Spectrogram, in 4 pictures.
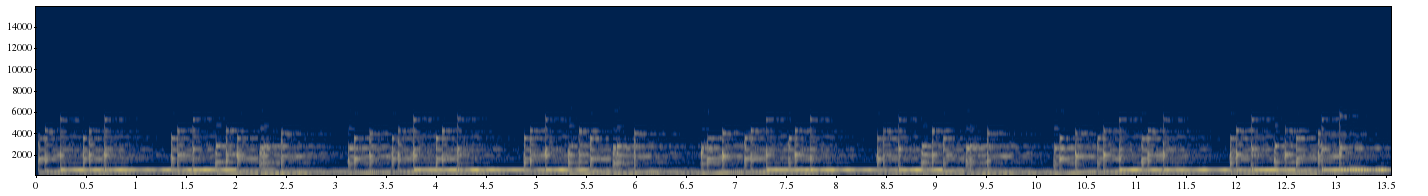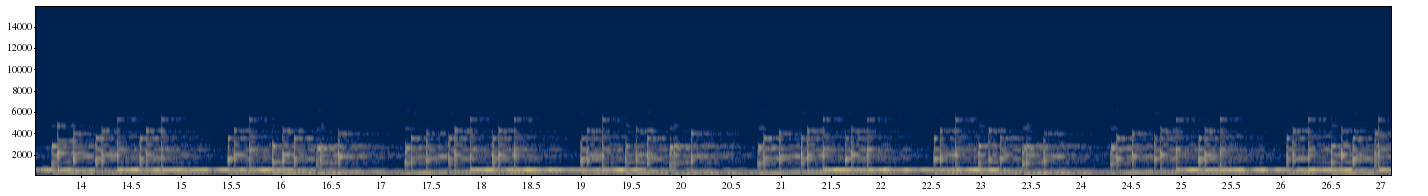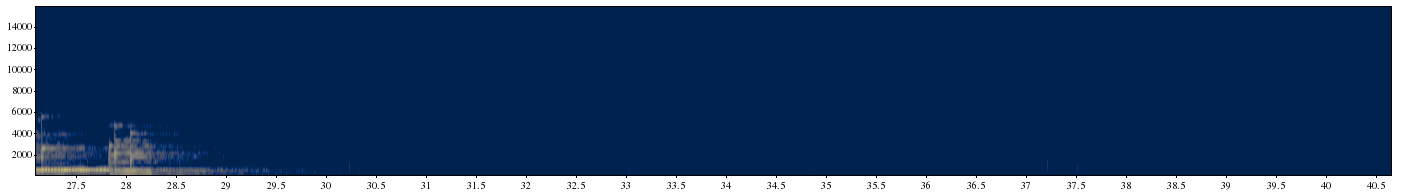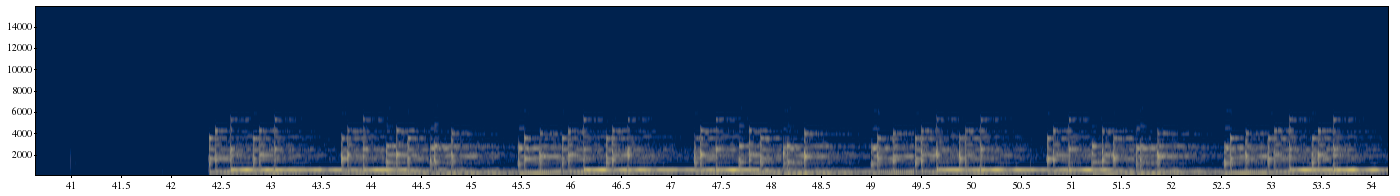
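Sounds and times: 
celeste trap melody loop in G minor at 136 BPM: 0.0s - 28.9s, 42.4s - 54.1s.

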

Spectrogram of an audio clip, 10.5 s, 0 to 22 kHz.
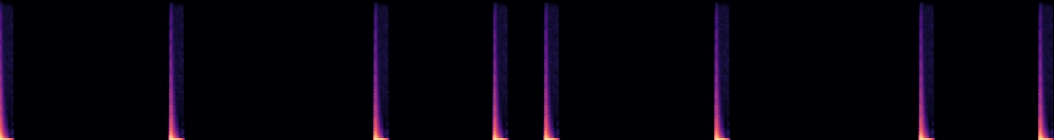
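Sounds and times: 
kick drum: 1.7s - 1.9s, 5.0s - 5.6s, 7.2s - 7.4s, 9.2s - 9.4s, 10.4s - 10.5s
wood block drum loop: 5.0s - 5.6s.

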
